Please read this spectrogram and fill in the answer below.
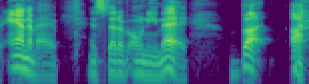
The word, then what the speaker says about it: anime: He has used the most unique English pronunciation of anime I have ever heard in my entire life. Onime. – It's got to be some form of just maybe that's a Japanese accent. Pronunciation. No. So I always called it anime, and all the people I know who are hardcore into anime call it anime.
